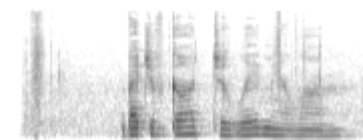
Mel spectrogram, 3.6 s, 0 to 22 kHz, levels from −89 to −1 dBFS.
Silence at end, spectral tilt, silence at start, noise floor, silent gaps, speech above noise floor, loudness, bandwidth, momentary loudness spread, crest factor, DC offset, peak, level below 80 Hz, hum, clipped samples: 0.1 s; -4.5 dB/octave; 0.2 s; -67 dBFS; none; 25 dB; -42 LUFS; 15.5 kHz; 12 LU; 24 dB; under 0.1%; -20 dBFS; -90 dBFS; none; under 0.1%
